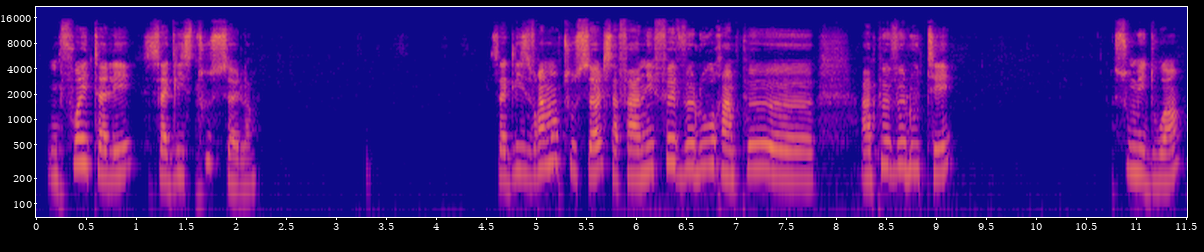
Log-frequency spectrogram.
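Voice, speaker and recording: A middle-aged woman chatting casually through a makeup tutorial in her bedroom, filmed on a phone, hesitant and full of fillers, laughing at herself. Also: on the high side. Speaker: beauty vlogger. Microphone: phone camera.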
